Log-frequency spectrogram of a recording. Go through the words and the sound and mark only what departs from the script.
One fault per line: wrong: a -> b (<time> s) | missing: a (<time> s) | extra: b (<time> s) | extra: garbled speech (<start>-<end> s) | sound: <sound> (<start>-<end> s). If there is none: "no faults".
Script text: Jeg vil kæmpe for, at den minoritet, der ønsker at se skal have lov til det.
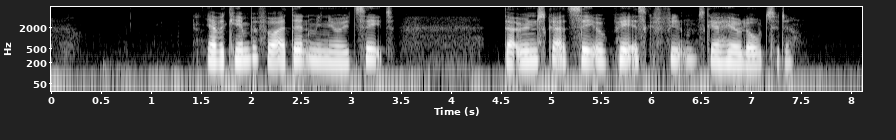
extra: europæiske film (5.4 s)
